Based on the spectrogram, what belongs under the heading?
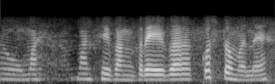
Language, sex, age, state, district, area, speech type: Bodo, female, 30-45, Assam, Baksa, rural, conversation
